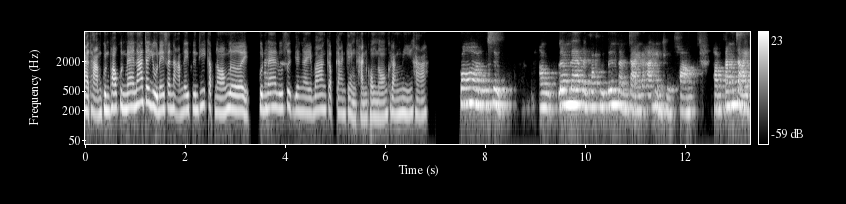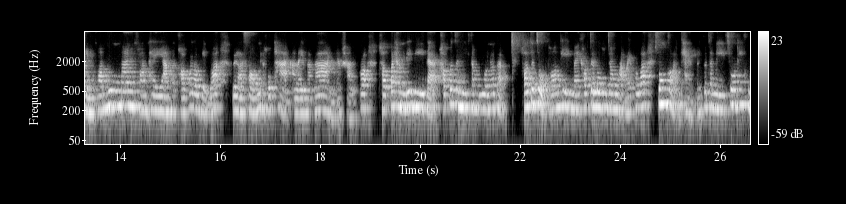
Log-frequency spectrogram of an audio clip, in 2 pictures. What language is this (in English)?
Thai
